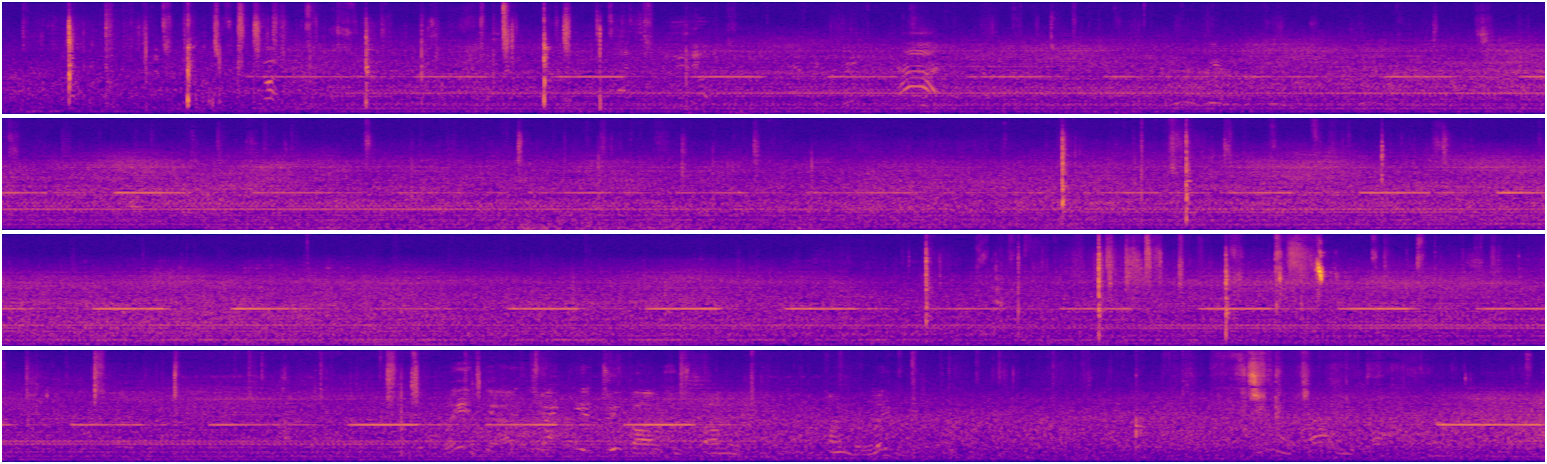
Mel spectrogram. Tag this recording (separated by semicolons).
people; ambience; tennis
